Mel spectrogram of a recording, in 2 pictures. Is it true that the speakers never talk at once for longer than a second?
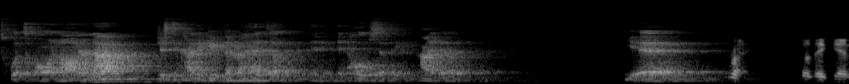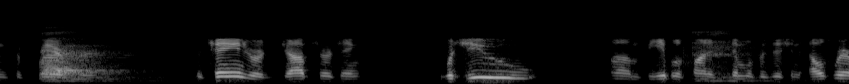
Yes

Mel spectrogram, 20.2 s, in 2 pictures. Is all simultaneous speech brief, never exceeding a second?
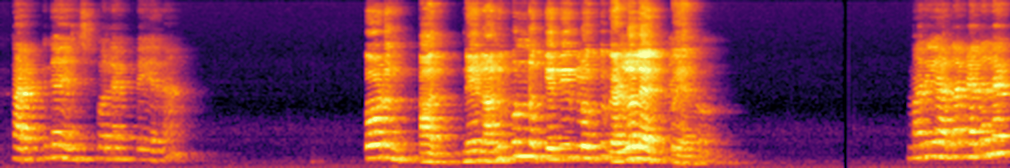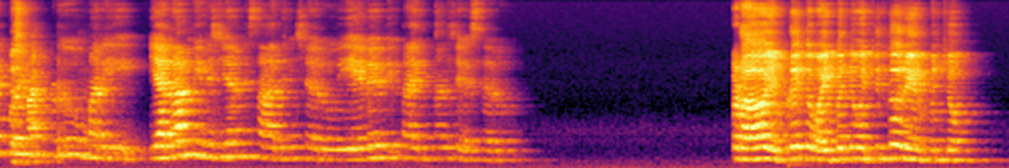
Yes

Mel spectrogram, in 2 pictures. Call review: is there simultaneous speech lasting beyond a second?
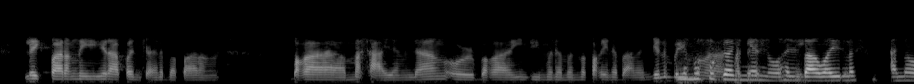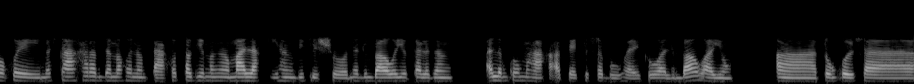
Yes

